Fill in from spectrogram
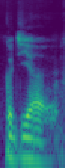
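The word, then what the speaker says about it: Gojira: Godia. – Si, Godia. Oui, Godia. Oui, c'est la prononciation.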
